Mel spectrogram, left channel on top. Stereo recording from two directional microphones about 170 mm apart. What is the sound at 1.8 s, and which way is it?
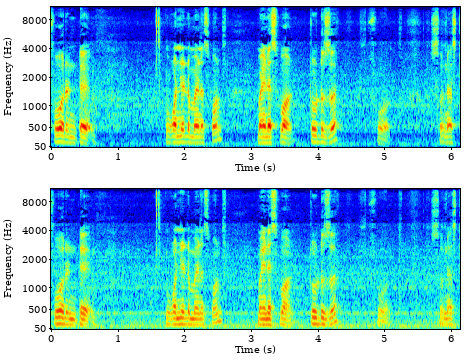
Speech, 80° left.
